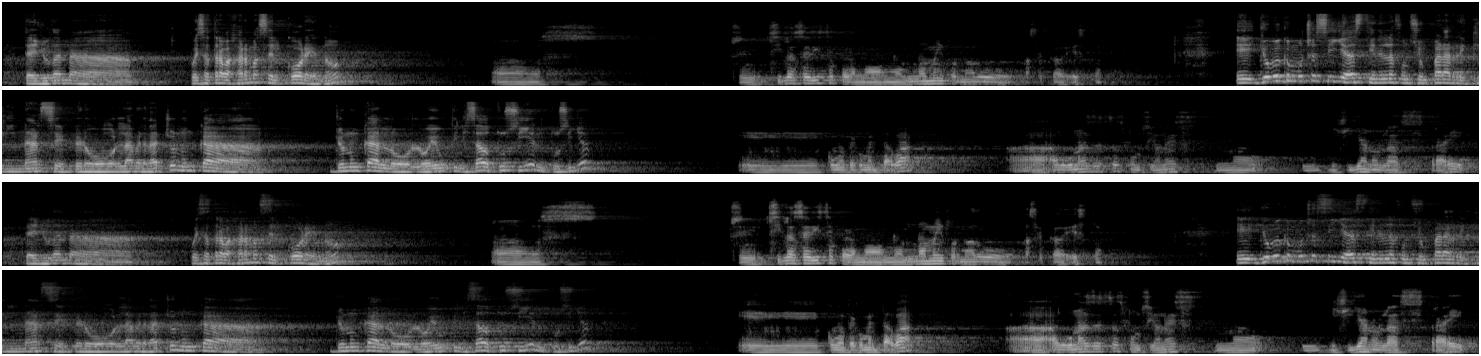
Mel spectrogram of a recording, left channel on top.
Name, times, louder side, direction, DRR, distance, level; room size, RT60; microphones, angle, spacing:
voice 1, 0.2-1.4 1.9-3.5 11.8-12.0 12.3-17.4 18.0-20.7, left 3 dB, 85° left, 9 dB, 1.2 m, -27 dB
voice 2, 4.9-5.9 7.3-11.0 22.1-23.9 24.8-27.4 27.8-29.5, right 3 dB, 60° right, 11 dB, 0.8 m, -30 dB
28.5 x 23.0 x 7.4 m, 2.7 s
head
